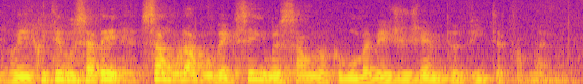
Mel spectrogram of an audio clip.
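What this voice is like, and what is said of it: Marseille French accent. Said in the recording (French): “l'accent que j'ai? ... les Marseillais”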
